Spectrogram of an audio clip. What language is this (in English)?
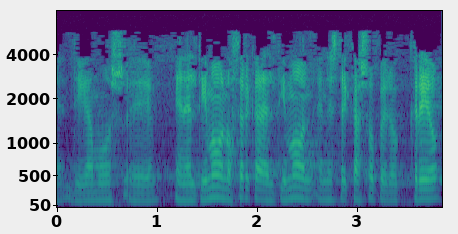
Spanish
